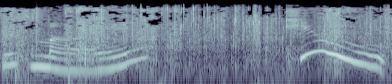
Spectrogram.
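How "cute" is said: very high, excited squeal; cute squeal. Real, not acted. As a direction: squeal over something adorable. Unboxing cute figurines.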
